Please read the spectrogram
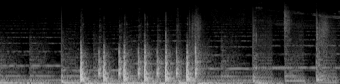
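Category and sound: impact, knocking on a door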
